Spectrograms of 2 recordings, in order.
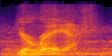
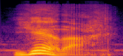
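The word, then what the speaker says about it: ירח: But the same Hebrew word, Yereach, moon, has another meaning in Hebrew, though pronounced differently. Yerach also means month.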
